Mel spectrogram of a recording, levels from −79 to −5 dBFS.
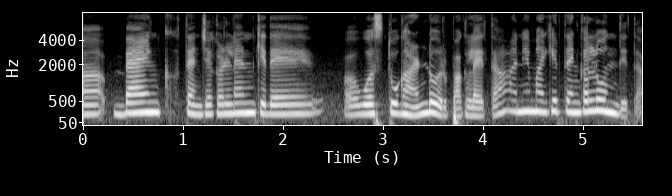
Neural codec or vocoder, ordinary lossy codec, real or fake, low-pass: none; none; real; none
